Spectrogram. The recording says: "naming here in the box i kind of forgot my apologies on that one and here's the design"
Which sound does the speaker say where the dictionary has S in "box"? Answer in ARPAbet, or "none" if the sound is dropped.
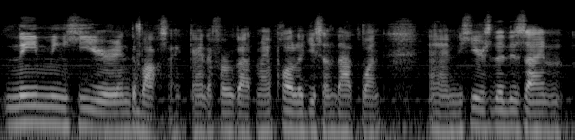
S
